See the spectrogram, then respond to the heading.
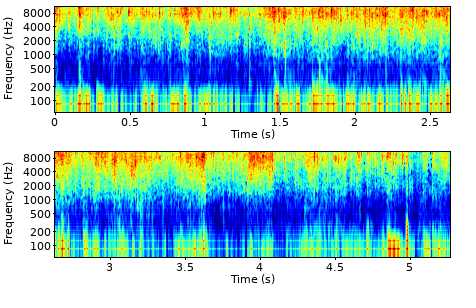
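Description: A pink plastic bubble wrap sheet is crushed into a ball in gloved hands and then pressed and squeezed. A dense, continuous crinkling and crackling runs throughout, bright and hissy, with scattered sharper pops and low thumps from the handling.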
